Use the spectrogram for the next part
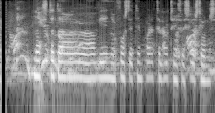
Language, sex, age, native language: Icelandic, female, 12, Icelandic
